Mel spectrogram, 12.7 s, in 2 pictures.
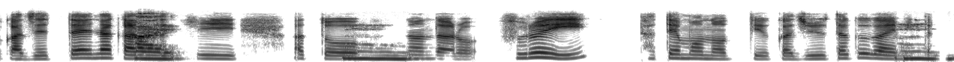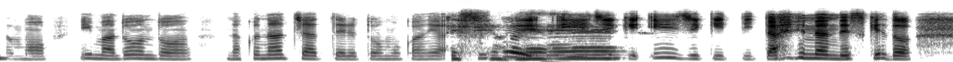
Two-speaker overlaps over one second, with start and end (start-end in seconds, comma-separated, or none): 9.3-10.6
